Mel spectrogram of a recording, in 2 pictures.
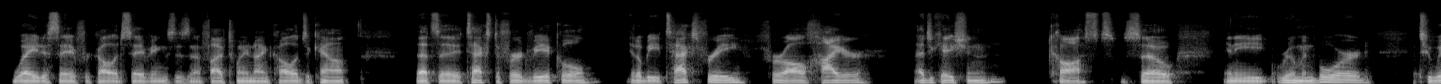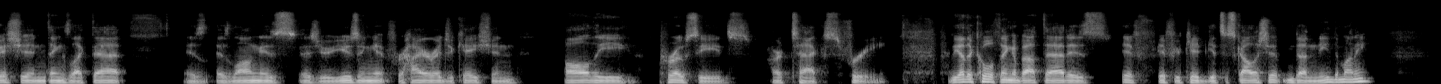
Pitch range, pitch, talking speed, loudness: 80-90 Hz, 85 Hz, 150 wpm, -22 LUFS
